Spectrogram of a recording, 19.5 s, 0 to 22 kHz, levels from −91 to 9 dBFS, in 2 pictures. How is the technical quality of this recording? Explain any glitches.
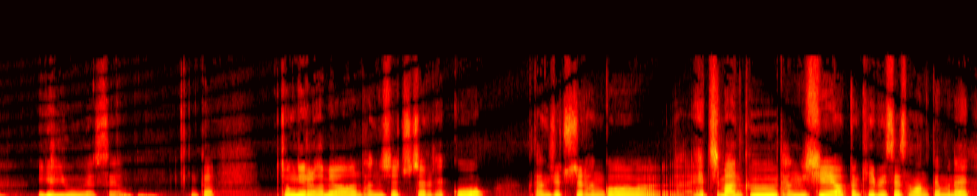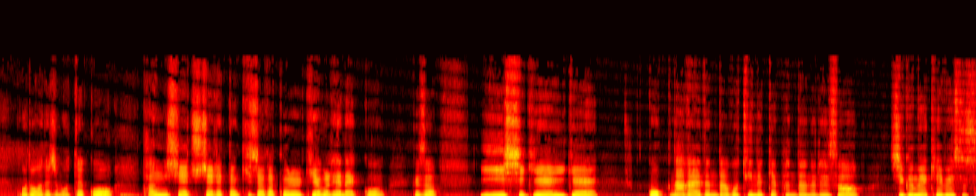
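The quality is compromised by one fault running throughout. Channels drifting apart: the two sides run on slightly mismatched clocks, roughly 70 ppm. Their offset grows to about a millisecond. In mono, sweeping comb notches give the speech a slow flanging swirl.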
